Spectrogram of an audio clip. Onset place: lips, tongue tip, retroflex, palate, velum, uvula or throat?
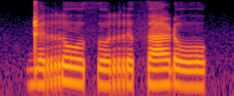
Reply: retroflex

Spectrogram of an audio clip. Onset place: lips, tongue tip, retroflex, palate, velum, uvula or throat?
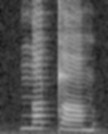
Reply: tongue tip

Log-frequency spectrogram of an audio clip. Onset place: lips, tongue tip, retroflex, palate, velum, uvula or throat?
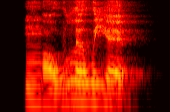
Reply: velum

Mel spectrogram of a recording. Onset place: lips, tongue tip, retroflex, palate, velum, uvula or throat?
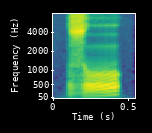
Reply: tongue tip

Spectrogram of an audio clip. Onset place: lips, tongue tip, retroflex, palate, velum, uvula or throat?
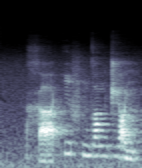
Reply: velum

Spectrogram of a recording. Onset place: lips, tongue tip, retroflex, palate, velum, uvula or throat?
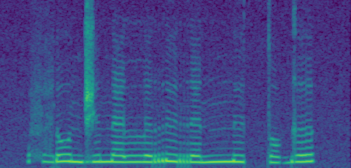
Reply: lips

